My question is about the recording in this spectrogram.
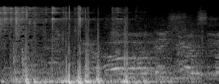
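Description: Voices talking over a quick, irregular run of knocks and clatter as people get up from their seats and move about on a hard floor.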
